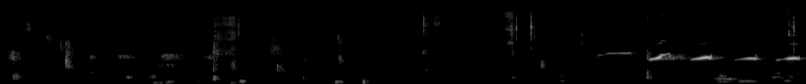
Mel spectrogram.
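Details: Baby monkey Jovi cries for her mother Joyce, under Rainbow's care, before falling asleep; scattered clicks, taps and rustling sounds give way to a run of loud, clear whimpering cries, each briefly falling, near the end.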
